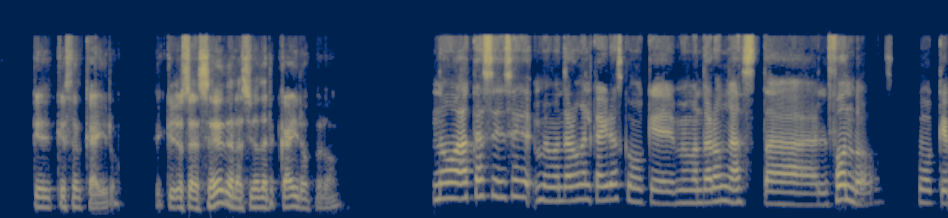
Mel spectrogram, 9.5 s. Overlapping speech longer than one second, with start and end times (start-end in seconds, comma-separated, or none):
none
